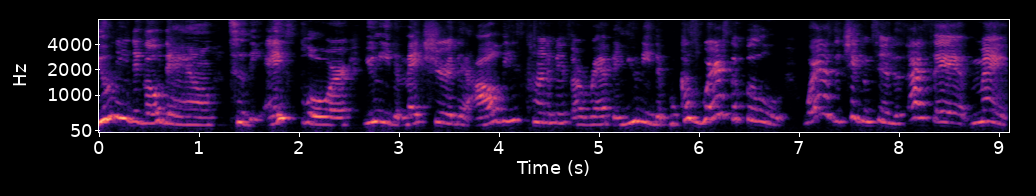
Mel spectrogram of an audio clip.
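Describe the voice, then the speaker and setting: A woman speaks loudly in a high voice with very wide pitch swings. She keeps a moderate pace with hardly any pauses. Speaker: podcast host. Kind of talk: casual chat. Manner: loud, direct; animated.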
